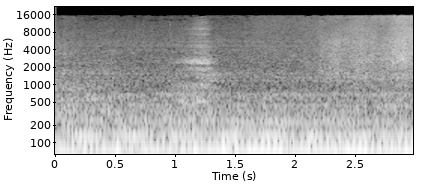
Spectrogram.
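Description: A deep breath is drawn in during a guided breathing exercise, a soft, airy inhalation that is faint over a low, steady background hum and has no talk.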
